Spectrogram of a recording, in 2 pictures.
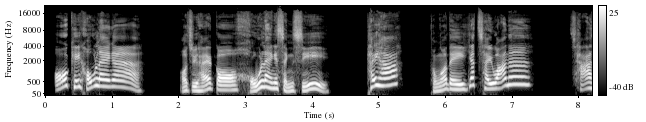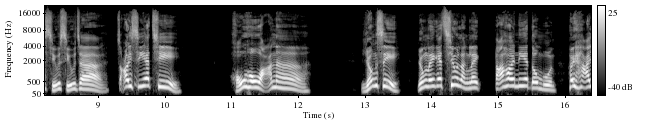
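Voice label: Cantonese male children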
